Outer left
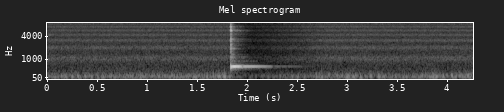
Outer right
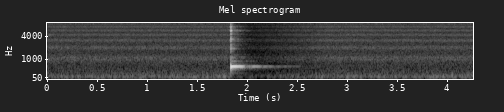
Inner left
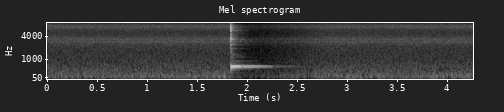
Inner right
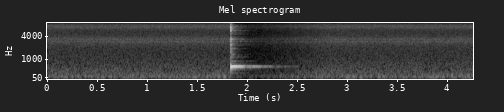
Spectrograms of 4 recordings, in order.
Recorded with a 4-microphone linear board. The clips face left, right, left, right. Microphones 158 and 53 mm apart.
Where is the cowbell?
35° right (ahead or behind), 1.2 m.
